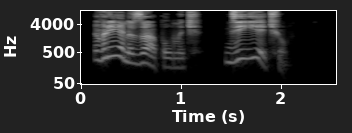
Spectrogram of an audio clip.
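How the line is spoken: Less cold female voice. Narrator (Russian): Голос Ирины звучал уже не так холодно, как во время ее звонка из офиса

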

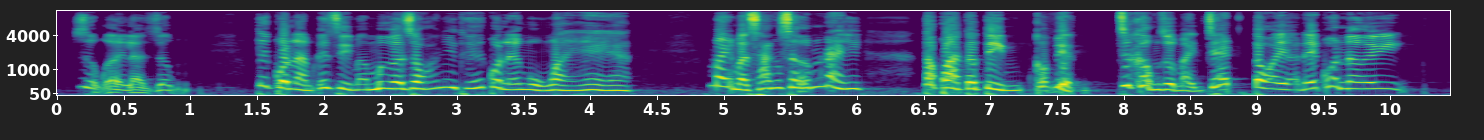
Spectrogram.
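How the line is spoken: Tearful old woman. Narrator (Vietnamese): Bà Dân mếu máo

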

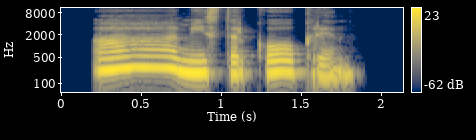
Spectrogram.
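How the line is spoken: Weary voice. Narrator (Russian): устало проговорила она

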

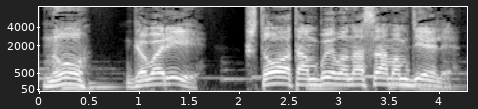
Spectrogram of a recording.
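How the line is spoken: Growled. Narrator (Russian): прорычал в очередной раз начальник гвардии

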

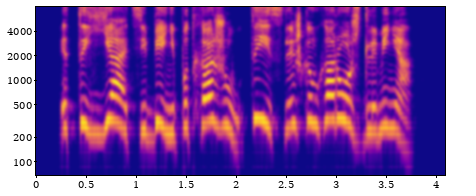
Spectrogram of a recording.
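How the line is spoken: Furious shout. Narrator (Russian): выкрикнула с такой яростью

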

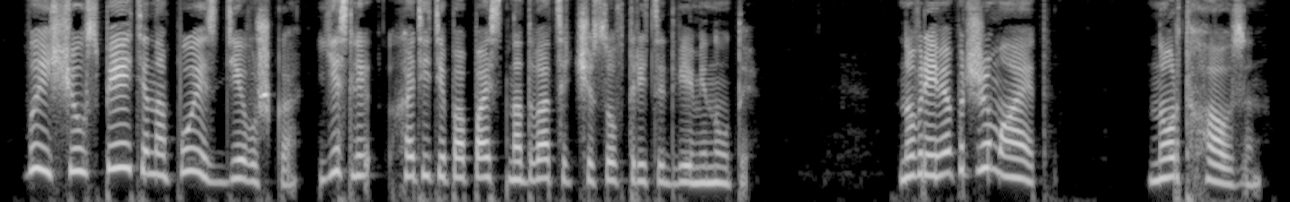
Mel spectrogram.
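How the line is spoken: Firm voice. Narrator (Russian): твердым голосом сказала Ирина

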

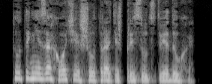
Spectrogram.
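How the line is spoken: Quiet muttering. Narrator (Russian): тихо пробормотал молоток

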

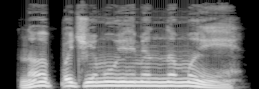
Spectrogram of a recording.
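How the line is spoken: Moaned. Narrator (Russian): простонал я

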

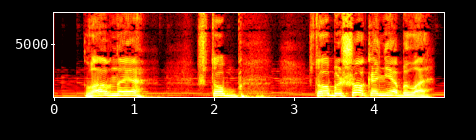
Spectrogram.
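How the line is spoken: Hoarse wheezing. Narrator (Russian): хрипел он

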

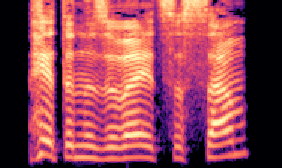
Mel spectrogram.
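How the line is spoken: Snort. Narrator (Russian): фыркнула Татьяна Павловна

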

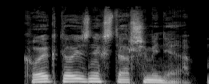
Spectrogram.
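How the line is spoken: Gloomy inner thought. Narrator (Russian): мрачно подумал Брин

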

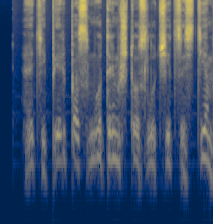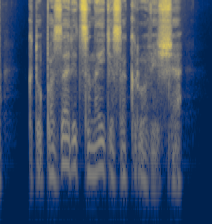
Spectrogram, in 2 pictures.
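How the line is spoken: Muttered. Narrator (Russian): пробормотал Таши

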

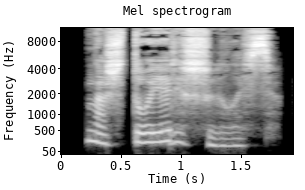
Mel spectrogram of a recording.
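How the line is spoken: Groaned. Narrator (Russian): простонала она

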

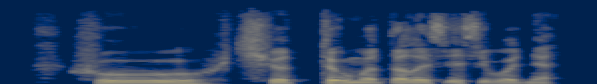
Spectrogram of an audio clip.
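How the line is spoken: Relieved exhale, young woman. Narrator (Russian): облегченно выдохнула девица

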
